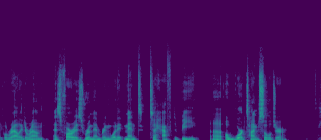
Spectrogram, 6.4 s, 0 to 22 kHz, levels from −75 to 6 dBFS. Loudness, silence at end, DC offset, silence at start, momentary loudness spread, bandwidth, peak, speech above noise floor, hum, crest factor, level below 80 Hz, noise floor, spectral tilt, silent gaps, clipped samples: -33 LUFS; 0 s; under 0.1%; 0 s; 9 LU; 15 kHz; -12 dBFS; 40 dB; none; 22 dB; -54 dBFS; -73 dBFS; -4 dB/octave; none; under 0.1%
